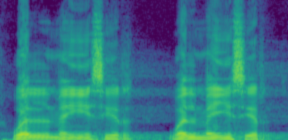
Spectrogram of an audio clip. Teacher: لان حرف الراء جاء بعد حرف مكسور، يبقى وراقك الراء اذا ما كسر كذاك بعد الكسر حيث سكن، فهنا بنقف على الراء بالتركيك لانها جاءت بعد حرف مكسور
